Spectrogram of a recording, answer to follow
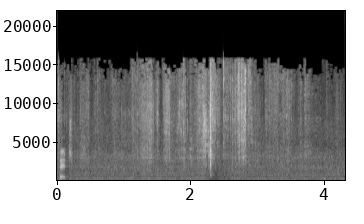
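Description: Steady fan-like whir of running workshop equipment over a low hum, with a short knock a little past halfway as a freezer lid is lifted.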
